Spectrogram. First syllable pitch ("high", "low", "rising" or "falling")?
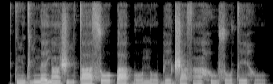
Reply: low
